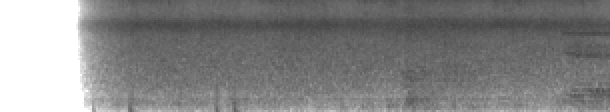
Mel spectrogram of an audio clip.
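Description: Steady, echoing noise of an indoor swimming pool hall, with water washing and air handling blended into one even hiss, starting about a second in. A few short low thumps come in the first half.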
